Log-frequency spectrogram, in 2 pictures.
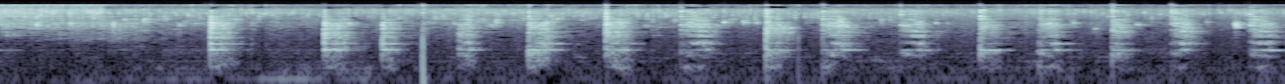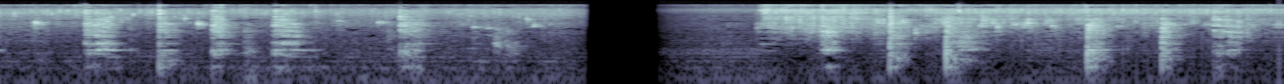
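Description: Chopped garlic and onion sizzling in hot oil in a steel wok, with a metal spatula scraping and clinking against the pan several times a second as it is stirred. The sound cuts out for about half a second roughly three-quarters of the way in, then the sizzling and scraping carry on.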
